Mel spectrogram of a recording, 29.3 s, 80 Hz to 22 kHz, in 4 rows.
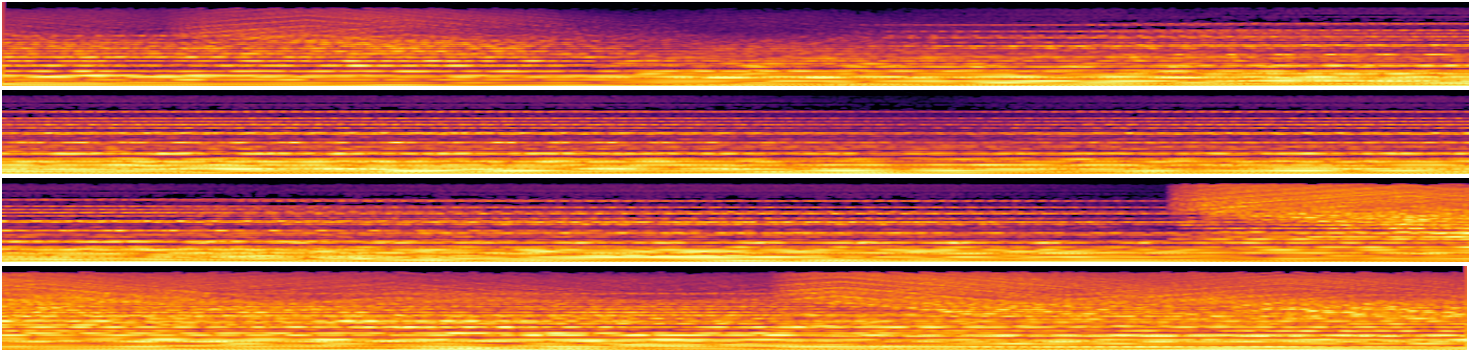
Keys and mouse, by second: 1.4-5.2 drag, 5.2 c, 5.5 h, 5.6 a, 5.7 r, 7.5 click, 7.5 typing, 8.3 click, 9.8 click, 10.8 ctrl+s, 11.1-11.8 typing, 13.1-23.6 ctrl+alt+drag, 13.1-13.9 typing, 24.8-29.3 drag.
